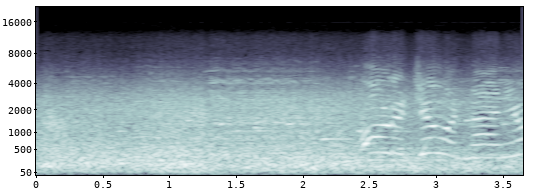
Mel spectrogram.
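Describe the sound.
Two ships leaning and pitching through rough sea: a steady, loud roar of wind and churning water throughout, with a few brief shouted voices rising and falling over it near the end.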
